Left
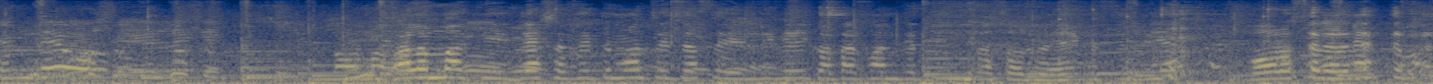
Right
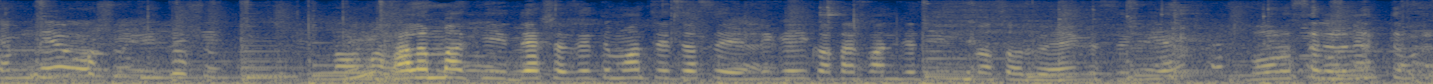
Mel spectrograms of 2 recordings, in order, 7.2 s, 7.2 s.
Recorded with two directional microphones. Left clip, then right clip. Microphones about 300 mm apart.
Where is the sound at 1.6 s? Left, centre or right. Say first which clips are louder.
Right 5 dB; right.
